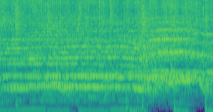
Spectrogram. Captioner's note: cheers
